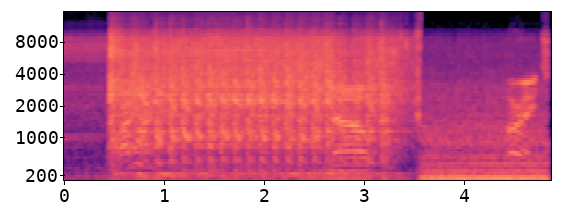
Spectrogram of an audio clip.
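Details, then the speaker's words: Boosted BMW E36 on jump box after sensor replacement: starter spins engine at even cranking beat about three seconds with no firing; cranks but won't start, no RPM signal, new sensor didn't fix it. "clearly that sensor didn't fix the problem i have no idea what the problem is i have no idea why no we don't have rpm signal"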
